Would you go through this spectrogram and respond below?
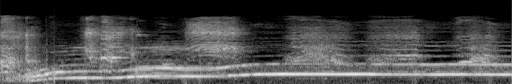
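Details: Pet dog howling along to a lullaby: a long sustained tone rising at the start, then gliding slightly higher and holding steady, with breathy bursts of singing or music layered above.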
